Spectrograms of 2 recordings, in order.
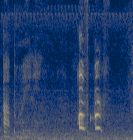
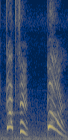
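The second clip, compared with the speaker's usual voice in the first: high, loud, fed-up goodbye; worked-up cartoon huff; huffy exit; 9 semitones higher, 8 dB louder than usual. Acted quarrel, character storms off.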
